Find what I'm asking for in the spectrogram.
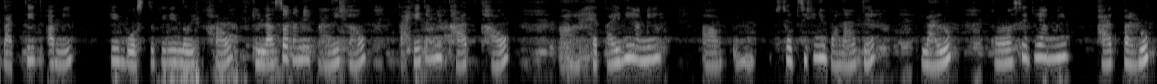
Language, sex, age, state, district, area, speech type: Assamese, female, 18-30, Assam, Kamrup Metropolitan, urban, spontaneous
